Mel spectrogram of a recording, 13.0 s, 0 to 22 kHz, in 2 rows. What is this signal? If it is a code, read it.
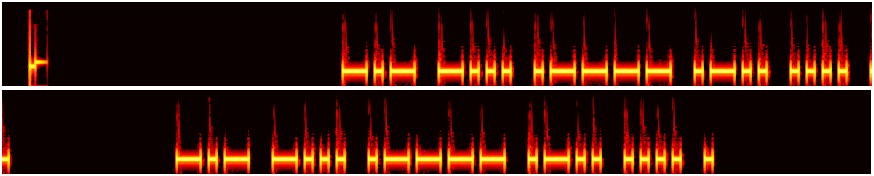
Morse code, heard as a keyed tone, about 21 wpm, 700 Hz. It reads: KB1LHE KB1LHE
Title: USA Call Signs - 6 Characters - Repeated 2x - 20wpm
